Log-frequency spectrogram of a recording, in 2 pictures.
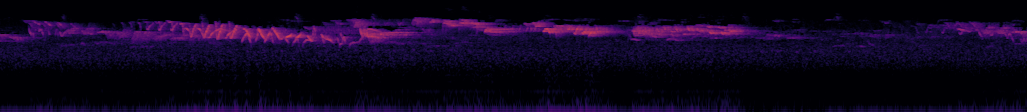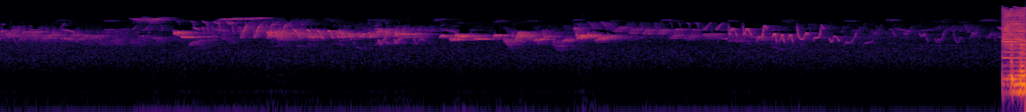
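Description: Songbirds singing: a string of quick trilled and warbling phrases, with a pause of about two seconds near the middle.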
